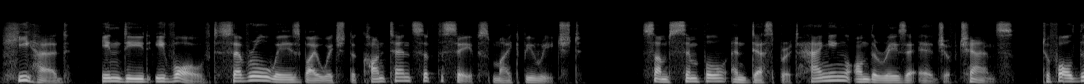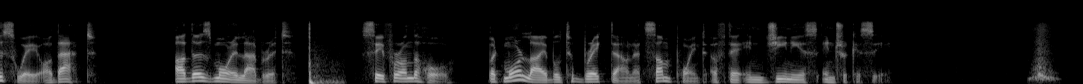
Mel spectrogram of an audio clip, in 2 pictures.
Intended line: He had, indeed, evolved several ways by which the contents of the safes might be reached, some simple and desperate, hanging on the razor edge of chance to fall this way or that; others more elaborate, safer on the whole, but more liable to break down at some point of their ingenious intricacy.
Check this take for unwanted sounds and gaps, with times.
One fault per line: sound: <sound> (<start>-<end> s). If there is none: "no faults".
sound: thud (13.9-14.3 s)
sound: whoosh (21.1-21.5 s)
